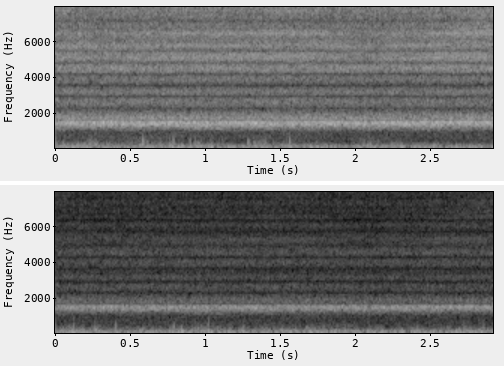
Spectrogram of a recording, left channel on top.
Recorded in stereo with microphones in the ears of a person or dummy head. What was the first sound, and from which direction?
An insect, 65° left (ahead or behind).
